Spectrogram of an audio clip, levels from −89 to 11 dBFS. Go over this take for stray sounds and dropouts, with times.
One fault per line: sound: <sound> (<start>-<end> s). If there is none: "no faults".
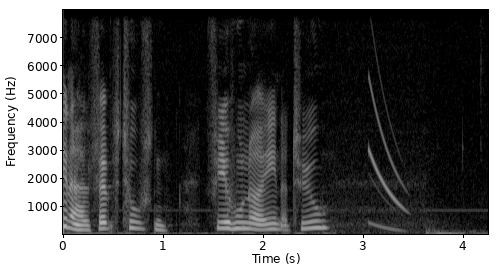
sound: chirp (3.0-3.5 s)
